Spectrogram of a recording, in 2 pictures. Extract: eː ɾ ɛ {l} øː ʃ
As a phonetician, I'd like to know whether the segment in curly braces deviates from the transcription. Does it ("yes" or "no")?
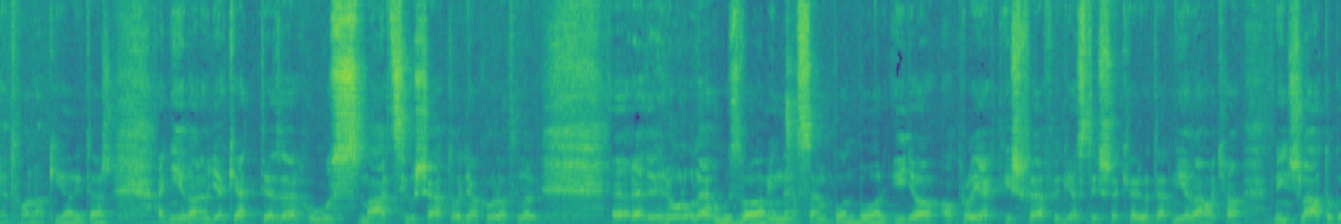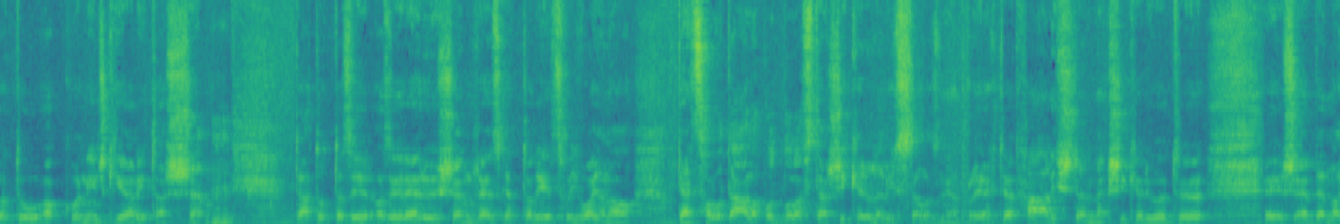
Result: yes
